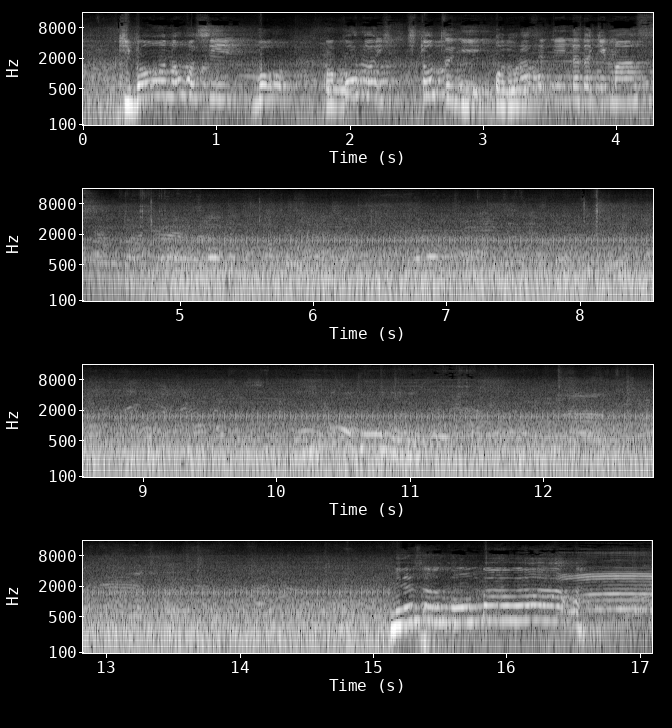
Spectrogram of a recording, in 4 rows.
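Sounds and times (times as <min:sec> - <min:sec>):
faint crowd chatter: 0:00.0 - 0:17.0
generator humming: 0:00.0 - 0:17.0.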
